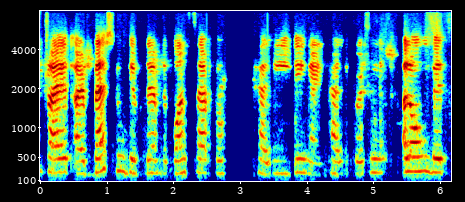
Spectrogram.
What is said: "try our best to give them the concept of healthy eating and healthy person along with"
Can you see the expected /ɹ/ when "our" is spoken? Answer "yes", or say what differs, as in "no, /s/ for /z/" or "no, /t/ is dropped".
yes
